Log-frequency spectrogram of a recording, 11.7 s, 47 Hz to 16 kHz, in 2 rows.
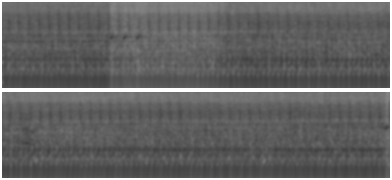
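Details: D4CB diesel after break-in idles with a steady knock about three times a second; piston shows a strike mark, traced to a broken piston cooling jet hitting the piston.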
